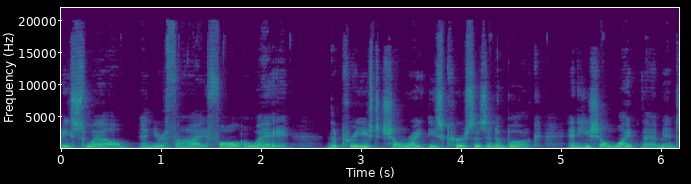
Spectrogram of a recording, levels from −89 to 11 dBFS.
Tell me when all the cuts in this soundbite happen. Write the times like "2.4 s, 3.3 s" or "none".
2.6 s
